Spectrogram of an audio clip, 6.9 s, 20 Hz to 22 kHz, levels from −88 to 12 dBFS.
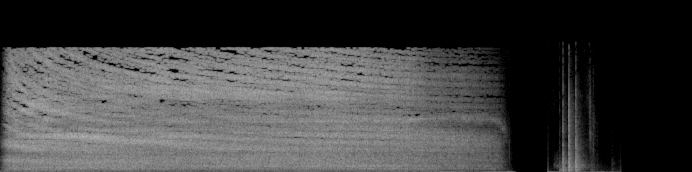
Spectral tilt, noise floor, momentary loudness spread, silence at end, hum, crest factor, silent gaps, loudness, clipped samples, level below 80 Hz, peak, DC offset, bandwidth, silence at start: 2.5 dB/octave; -85 dBFS; 18 LU; 1.1 s; none; 16 dB; none; -15 LUFS; under 0.1%; -46 dBFS; -4 dBFS; under 0.1%; 16 kHz; 0 s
